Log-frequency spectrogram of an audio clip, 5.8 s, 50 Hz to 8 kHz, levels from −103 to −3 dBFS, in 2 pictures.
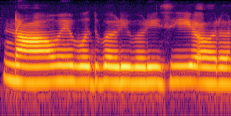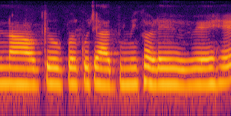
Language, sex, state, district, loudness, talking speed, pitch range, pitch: Hindi, female, Himachal Pradesh, Shimla, -16 LUFS, 145 wpm, 200-220 Hz, 210 Hz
